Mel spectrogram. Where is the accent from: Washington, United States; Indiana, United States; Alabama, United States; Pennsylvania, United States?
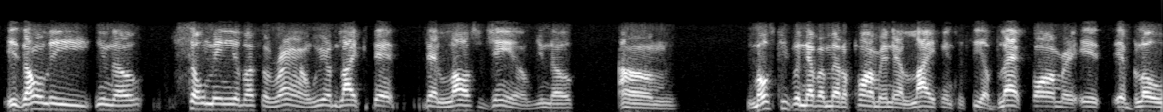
Alabama, United States; Tuskegee; I grew up, born and raised in Tuskegee.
